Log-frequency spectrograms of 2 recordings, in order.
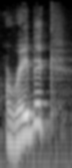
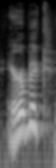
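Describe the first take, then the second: First: "Arabic" said as uh-RAY-bik, questioning; fumbled pronunciation. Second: Said in the usual way. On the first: Real, not acted. Streamer groping for the language's name, "Arabic" mispronounced uh-RAY-bik. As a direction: stumble on "Arabic", stressing a long RAY in the middle. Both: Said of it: "Can't even talk right now".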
